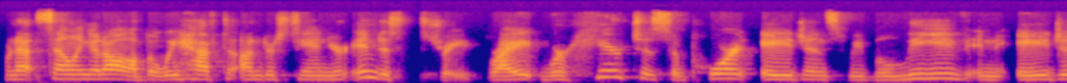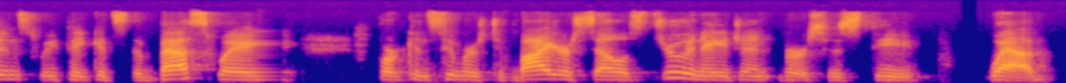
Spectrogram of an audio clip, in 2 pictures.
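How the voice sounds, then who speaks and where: A woman presenting to a room of real estate agents, energetic and quizzing the audience, who says she is losing her voice. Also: medium pitch, fairly quick. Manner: energetic, asks the audience questions, tags lines with "right?". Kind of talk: sales presentation to a live audience.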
